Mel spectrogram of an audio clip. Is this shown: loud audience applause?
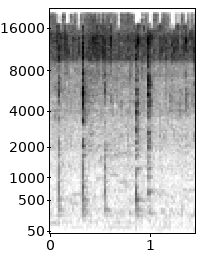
no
